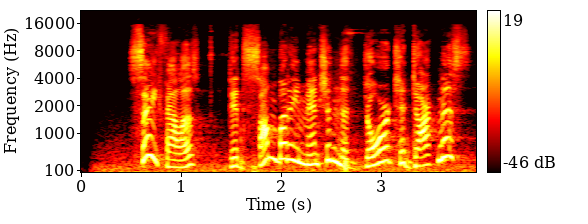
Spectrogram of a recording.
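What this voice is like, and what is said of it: Squeaky cartoon character voice. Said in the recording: “a familiar squeaky voice”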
